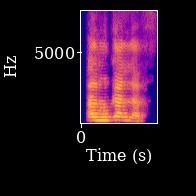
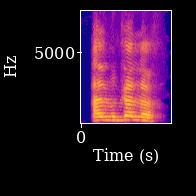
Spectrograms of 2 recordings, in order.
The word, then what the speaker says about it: al-mukallaf: Faut dire Al-Mukallaf. Faut dire quoi? Al-Mukallaf. Al-Mukallaf. Al-Mukallaf. Al-Mukallaf. Al-Mukallaf. Al-Mukallaf. Voilà. Al-Mukallaf. Il est important de prononcer cela, c'est très important.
